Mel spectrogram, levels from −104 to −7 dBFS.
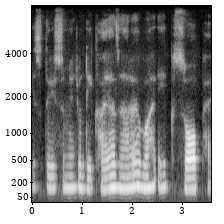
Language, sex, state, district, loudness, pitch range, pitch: Hindi, male, Jharkhand, Deoghar, -21 LUFS, 130-150 Hz, 140 Hz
